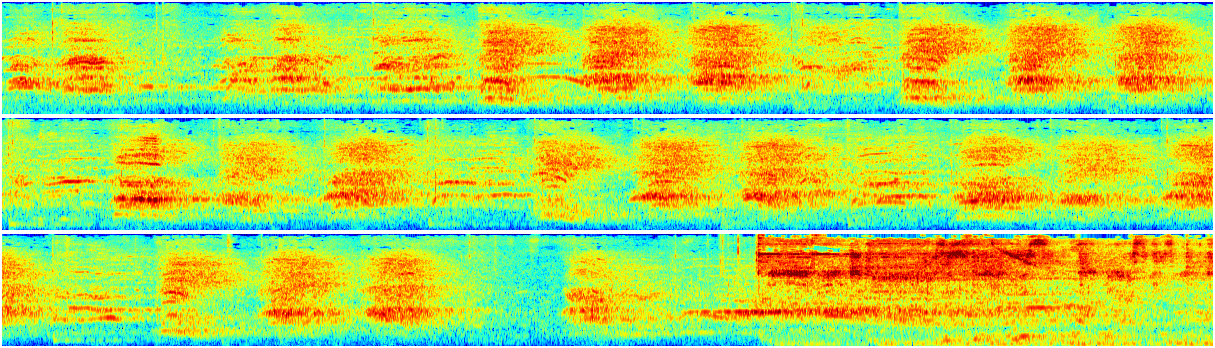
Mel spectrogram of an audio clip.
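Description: A cheerleading squad shouting a chant in unison, in a steady, rhythmic beat of syllables. About two seconds before the end, loud recorded music with a heavy bass beat cuts in.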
